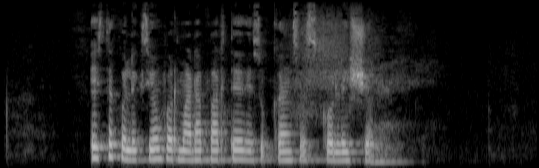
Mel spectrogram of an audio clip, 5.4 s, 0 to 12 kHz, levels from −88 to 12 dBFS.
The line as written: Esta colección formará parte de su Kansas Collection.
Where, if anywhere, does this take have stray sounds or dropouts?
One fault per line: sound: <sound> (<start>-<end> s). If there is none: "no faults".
no faults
